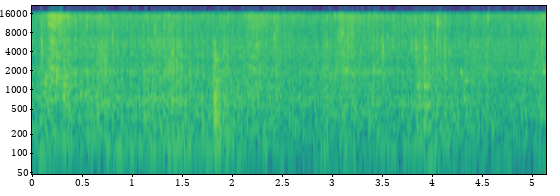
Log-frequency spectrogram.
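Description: Chicken for chicken maharani cooks in a pan as a homemade ground spice mix is added, giving a steady, close sizzle with faint stirring scrapes and a couple of soft knocks, no talking.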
